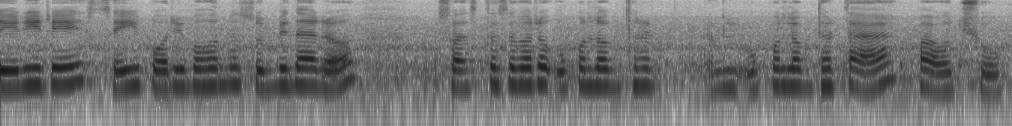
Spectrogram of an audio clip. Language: Odia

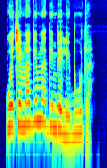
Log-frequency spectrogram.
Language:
Luo (Kenya and Tanzania)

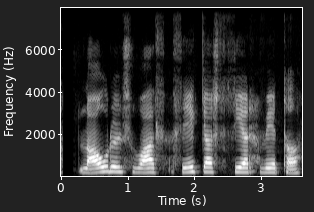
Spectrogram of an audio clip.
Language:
Icelandic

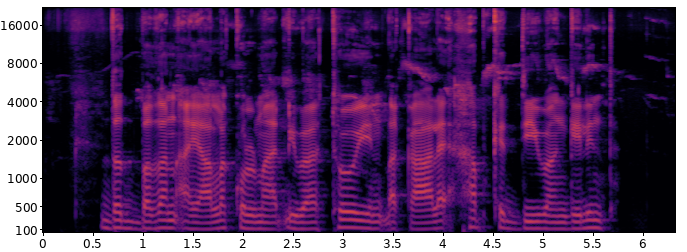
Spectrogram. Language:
Somali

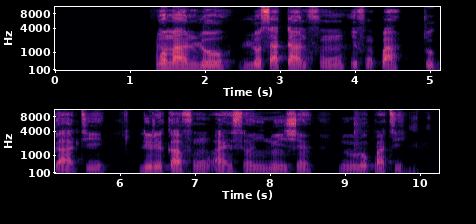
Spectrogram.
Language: Yoruba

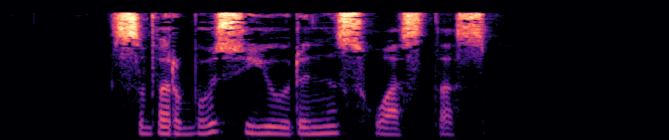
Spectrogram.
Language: Lithuanian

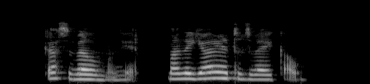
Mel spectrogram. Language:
Latvian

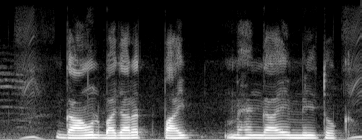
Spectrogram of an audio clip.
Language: Magahi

